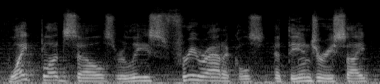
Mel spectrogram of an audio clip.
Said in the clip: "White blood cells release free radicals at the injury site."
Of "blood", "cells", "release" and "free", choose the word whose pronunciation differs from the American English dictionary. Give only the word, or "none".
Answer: none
